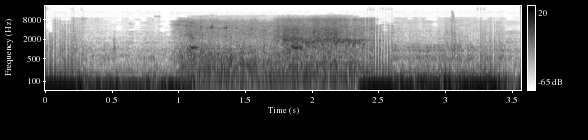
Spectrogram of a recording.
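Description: Tyres screech on wet tarmac.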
